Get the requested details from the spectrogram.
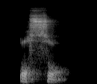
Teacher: We say the O at the beginning as an O, and the G is not pronounced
